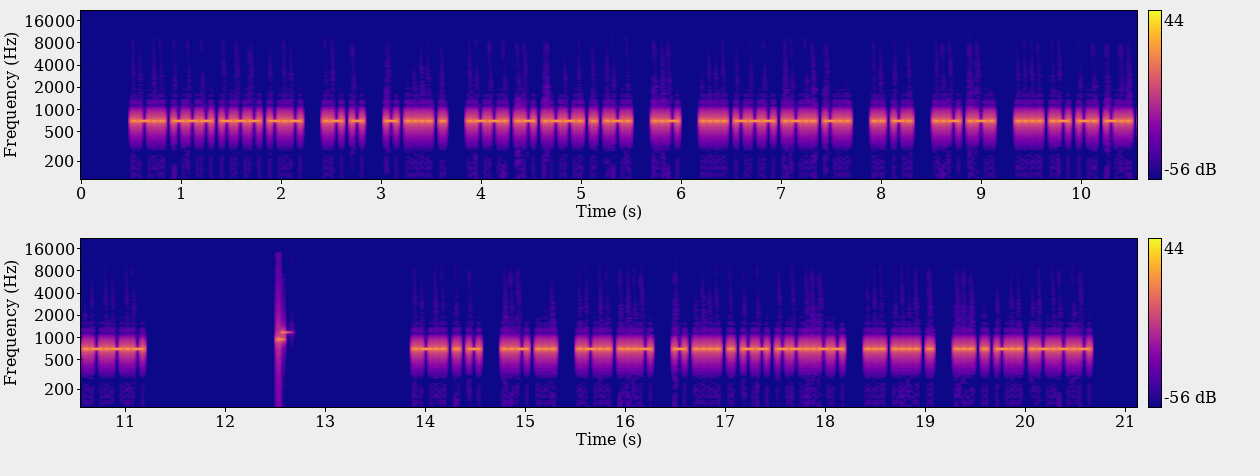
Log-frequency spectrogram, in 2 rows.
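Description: Fast Morse code at about 35 words per minute, sending practice sentences built from the top 400 words and abbreviations: a steady mid-pitched tone keyed in rapid dits and dahs, broken by one short pause with a single click before the sending resumes.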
